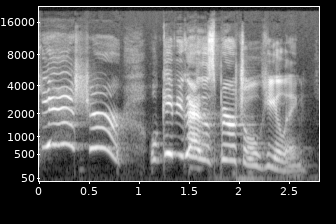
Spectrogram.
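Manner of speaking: very high-pitched, put-on eager voice; mock agreeable producers. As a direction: parody producers happily going along with it.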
